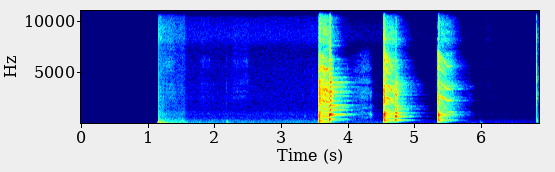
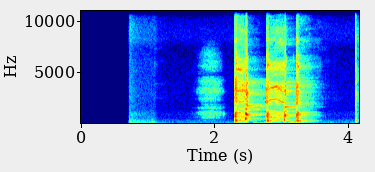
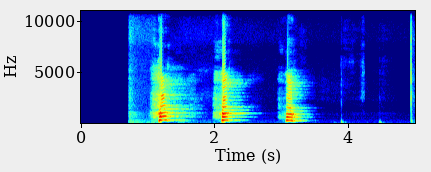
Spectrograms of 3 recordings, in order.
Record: {"three_cough_length": "6.9 s", "three_cough_amplitude": 26028, "three_cough_signal_mean_std_ratio": 0.21, "cough_length": "4.2 s", "cough_amplitude": 26028, "cough_signal_mean_std_ratio": 0.32, "exhalation_length": "5.0 s", "exhalation_amplitude": 26028, "exhalation_signal_mean_std_ratio": 0.26, "survey_phase": "beta (2021-08-13 to 2022-03-07)", "age": "65+", "gender": "Female", "wearing_mask": "No", "symptom_none": true, "smoker_status": "Never smoked", "respiratory_condition_asthma": false, "respiratory_condition_other": false, "recruitment_source": "REACT", "submission_delay": "2 days", "covid_test_result": "Negative", "covid_test_method": "RT-qPCR"}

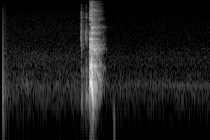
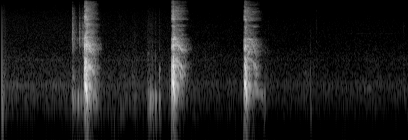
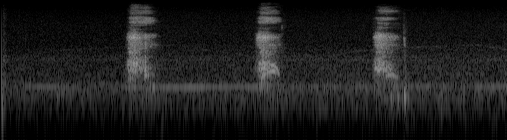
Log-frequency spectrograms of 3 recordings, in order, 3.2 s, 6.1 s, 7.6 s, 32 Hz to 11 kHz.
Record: {"cough_length": "3.2 s", "cough_amplitude": 22854, "cough_signal_mean_std_ratio": 0.13, "three_cough_length": "6.1 s", "three_cough_amplitude": 24775, "three_cough_signal_mean_std_ratio": 0.16, "exhalation_length": "7.6 s", "exhalation_amplitude": 970, "exhalation_signal_mean_std_ratio": 0.36, "survey_phase": "beta (2021-08-13 to 2022-03-07)", "age": "45-64", "gender": "Female", "wearing_mask": "No", "symptom_none": true, "symptom_onset": "8 days", "smoker_status": "Current smoker (e-cigarettes or vapes only)", "respiratory_condition_asthma": false, "respiratory_condition_other": false, "recruitment_source": "REACT", "submission_delay": "3 days", "covid_test_result": "Negative", "covid_test_method": "RT-qPCR"}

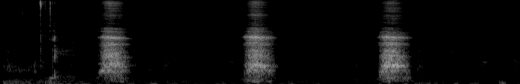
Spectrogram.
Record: {"exhalation_length": "5.2 s", "exhalation_amplitude": 11609, "exhalation_signal_mean_std_ratio": 0.33, "survey_phase": "beta (2021-08-13 to 2022-03-07)", "age": "45-64", "gender": "Male", "wearing_mask": "No", "symptom_none": true, "smoker_status": "Never smoked", "respiratory_condition_asthma": false, "respiratory_condition_other": false, "recruitment_source": "REACT", "submission_delay": "3 days", "covid_test_result": "Negative", "covid_test_method": "RT-qPCR"}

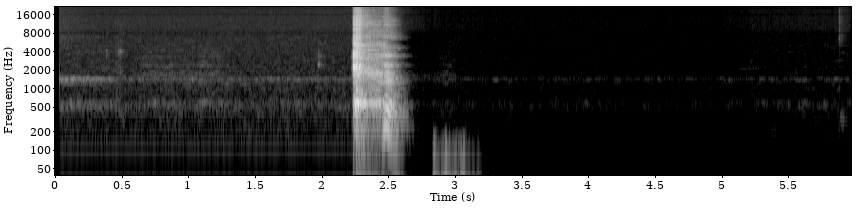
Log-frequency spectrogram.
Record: {"cough_length": "6.0 s", "cough_amplitude": 32768, "cough_signal_mean_std_ratio": 0.16, "survey_phase": "beta (2021-08-13 to 2022-03-07)", "age": "65+", "gender": "Male", "wearing_mask": "No", "symptom_runny_or_blocked_nose": true, "smoker_status": "Never smoked", "respiratory_condition_asthma": false, "respiratory_condition_other": false, "recruitment_source": "REACT", "submission_delay": "2 days", "covid_test_result": "Negative", "covid_test_method": "RT-qPCR", "influenza_a_test_result": "Negative", "influenza_b_test_result": "Negative"}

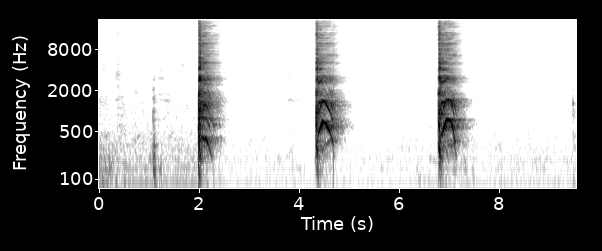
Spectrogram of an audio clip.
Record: {"three_cough_length": "9.6 s", "three_cough_amplitude": 32768, "three_cough_signal_mean_std_ratio": 0.25, "survey_phase": "beta (2021-08-13 to 2022-03-07)", "age": "45-64", "gender": "Female", "wearing_mask": "No", "symptom_none": true, "smoker_status": "Never smoked", "respiratory_condition_asthma": false, "respiratory_condition_other": false, "recruitment_source": "REACT", "submission_delay": "2 days", "covid_test_result": "Negative", "covid_test_method": "RT-qPCR"}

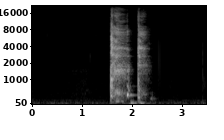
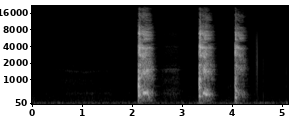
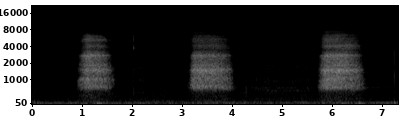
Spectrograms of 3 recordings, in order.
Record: {"cough_length": "3.5 s", "cough_amplitude": 12017, "cough_signal_mean_std_ratio": 0.3, "three_cough_length": "5.1 s", "three_cough_amplitude": 13569, "three_cough_signal_mean_std_ratio": 0.28, "exhalation_length": "7.3 s", "exhalation_amplitude": 1108, "exhalation_signal_mean_std_ratio": 0.5, "survey_phase": "alpha (2021-03-01 to 2021-08-12)", "age": "18-44", "gender": "Female", "wearing_mask": "No", "symptom_cough_any": true, "symptom_new_continuous_cough": true, "symptom_fatigue": true, "symptom_headache": true, "symptom_change_to_sense_of_smell_or_taste": true, "smoker_status": "Prefer not to say", "respiratory_condition_asthma": true, "respiratory_condition_other": false, "recruitment_source": "Test and Trace", "submission_delay": "2 days", "covid_test_result": "Positive", "covid_test_method": "RT-qPCR", "covid_ct_value": 19.4, "covid_ct_gene": "N gene"}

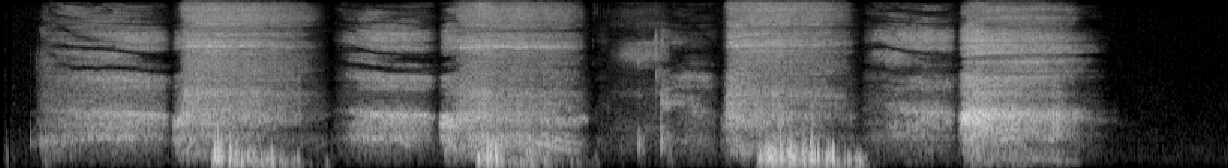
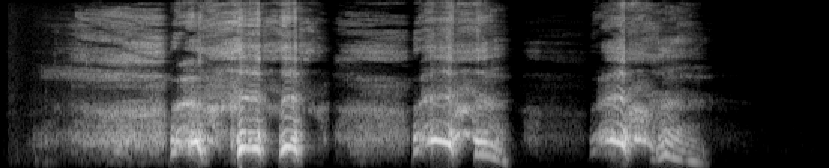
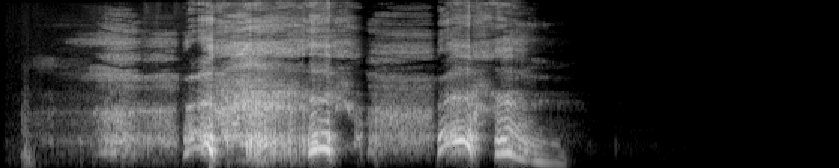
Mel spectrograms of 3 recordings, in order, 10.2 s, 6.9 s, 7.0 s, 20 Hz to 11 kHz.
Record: {"exhalation_length": "10.2 s", "exhalation_amplitude": 27375, "exhalation_signal_mean_std_ratio": 0.64, "three_cough_length": "6.9 s", "three_cough_amplitude": 32761, "three_cough_signal_mean_std_ratio": 0.48, "cough_length": "7.0 s", "cough_amplitude": 32767, "cough_signal_mean_std_ratio": 0.46, "survey_phase": "beta (2021-08-13 to 2022-03-07)", "age": "45-64", "gender": "Male", "wearing_mask": "No", "symptom_cough_any": true, "smoker_status": "Ex-smoker", "respiratory_condition_asthma": true, "respiratory_condition_other": false, "recruitment_source": "REACT", "submission_delay": "2 days", "covid_test_result": "Positive", "covid_test_method": "RT-qPCR", "covid_ct_value": 23.0, "covid_ct_gene": "E gene", "influenza_a_test_result": "Negative", "influenza_b_test_result": "Negative"}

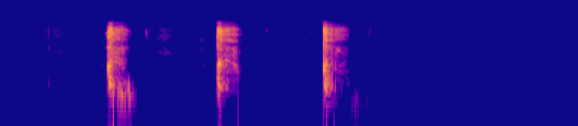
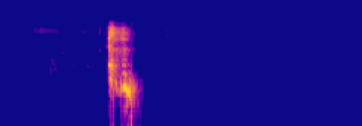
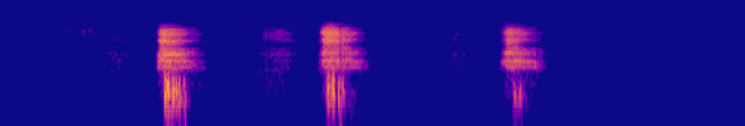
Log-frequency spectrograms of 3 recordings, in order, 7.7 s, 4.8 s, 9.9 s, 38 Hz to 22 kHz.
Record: {"three_cough_length": "7.7 s", "three_cough_amplitude": 32548, "three_cough_signal_mean_std_ratio": 0.2, "cough_length": "4.8 s", "cough_amplitude": 32768, "cough_signal_mean_std_ratio": 0.19, "exhalation_length": "9.9 s", "exhalation_amplitude": 17771, "exhalation_signal_mean_std_ratio": 0.26, "survey_phase": "beta (2021-08-13 to 2022-03-07)", "age": "45-64", "gender": "Female", "wearing_mask": "No", "symptom_none": true, "smoker_status": "Ex-smoker", "respiratory_condition_asthma": false, "respiratory_condition_other": false, "recruitment_source": "REACT", "submission_delay": "2 days", "covid_test_result": "Negative", "covid_test_method": "RT-qPCR", "influenza_a_test_result": "Negative", "influenza_b_test_result": "Negative"}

